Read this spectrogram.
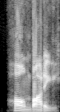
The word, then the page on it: homebody: American English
